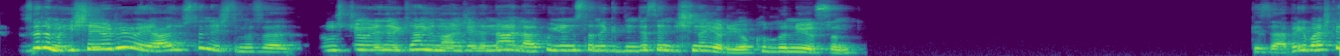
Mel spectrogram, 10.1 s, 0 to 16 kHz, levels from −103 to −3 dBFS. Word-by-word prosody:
Güzel 440 +1 +4
ama 310 -9 +7
işe 305 +6 0
yarıyor 405 +4 +5
ya. 270 -5 +2
Düşünsene 320 +6 -1
işte 305 -4 -9
mesela 215 -3 -4 0.2
Rusça 295 +2 -4
öğrenirken 315 +1 -1
Yunancayla 140 - -1
ne 140 - 0
alaka? 265 -3 0
Yunanistan'a 290 0 -1
gidince 265 +1 -4
senin 300 -2 -2
işine 275 0 -2
yarıyor, 170 -5 +1
kullanıyorsun. 185 -8 -1 2.9
Güzel. 190 -2 -3
Peki 280 +5 -1
başka 310 +5 +2
280 Hz, 130 wpm, -22 LUFS, 215-315 Hz, 2.9 s, ama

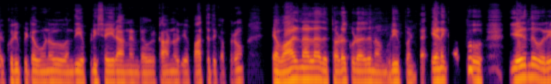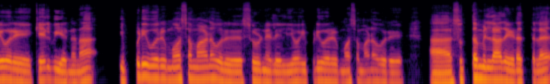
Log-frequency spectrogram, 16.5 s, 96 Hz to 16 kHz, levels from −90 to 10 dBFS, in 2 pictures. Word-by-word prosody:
குறிப்பிட்ட 115 -1 -1
உணவு 110 +1 0
வந்து 100 +2 -2
எப்டி 110 0 -2
செய்றாங்கன்ற 100 -2 0
ஒரு 100 - -7
காணொளிய 100 0 -3
பார்த்ததுக்கு - - -4
அப்புறம் 120 +2 -6 0.5
என் 100 -2 +5
வாழ்நாள்ல 130 +3 +5
அத 110 -1 0
தொடக்கூடாதுன்னு 110 -1 +1
நான் 100 -1 -5
முடிவு 110 -1 +2
பண்ட்டேன். 95 +10 -7
எனக்கு 125 0 +1
அப்போ 120 - +1 0.7
எழுந்த 155 +2 +5
ஒரே 125 +2 +3
ஒரு 120 -2 +1 0.3
கேள்வி 125 -1 0
என்னன்னா. 100 +4 -2 0.5
இப்படி 165 +7 0
ஒரு 145 -1 0
மோசமான 135 0 -1 0.2
ஒரு 115 -2 0 0.3
சூழ்நிலையிலும், 110 -2 -2
இப்படி 120 +2 -7
ஒரு 110 -1 -2
மோசமான 110 +1 -8 0.2
ஒரு 100 -1 -3 0.6
அ - - +3 0.3
சுத்தமில்லாத 130 0 +3
இடத்துல 110 0 -2
115 Hz, 125 wpm, -22 LUFS, 105-130 Hz, 0.7 s, என்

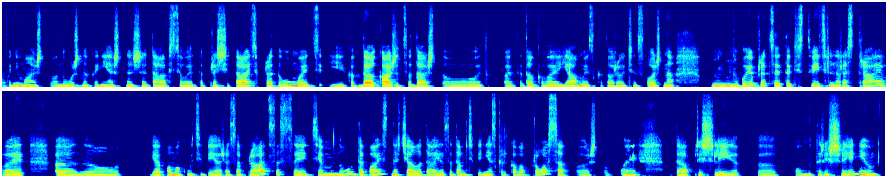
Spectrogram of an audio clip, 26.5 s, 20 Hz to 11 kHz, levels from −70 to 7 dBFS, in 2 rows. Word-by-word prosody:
понимаю, 205 -3 +1
что 195 +1 -5
нужно, 195 0 0
конечно 190 +1 -1
же, 190 0 0
да, 210 +4 +1
всё 200 -3 -3
это 185 -1 -4
просчитать, 215 +4 +2
продумать. 205 +1 +2
И 190 -1 -4
когда 200 +2 +5
кажется, 200 -1 +4
да, 195 +1 +3
что 185 -2 -2
это 185 0 -5 0.2
какая-то 185 -1 -6
долговая 190 -1 0
яма, 205 +3 +3
из 200 - -4
которой 200 -1 -2
очень 200 +1 -5
сложно, 205 0 0 0.6
м, 210 -1 +2
выбраться, 260 +1 0
это 220 -1 0
действительно 210 0 -1
расстраивает. 220 +2 +1 0.4
А, 205 -1 +3
но 210 0 -1 0.4
я 210 -1 +1
помогу 220 -2 +1
тебе 195 +1 -3
разобраться 200 - 0
с 285 -4 -9
этим. 195 -2 0
Но 215 +11 +1
давай 220 +4 +2
сначала, 220 -7 +1
да, 210 +2 -1
я 230 -2 0
задам 205 -1 -1
тебе 205 0 -6
несколько 210 0 -2
вопросов, 230 - 0
э, 195 0 -7
чтоб 185 0 -8
мы, 235 +4 0 0.6
да, 205 +1 +3
пришли, 210 -2 +2 0.3
э, 185 -1 -4
к - - -23 0.2
какому-то 185 0 -5
решению. 190 - +3
205 Hz, 120 wpm, -24 LUFS, 195-215 Hz, 0.6 s, когда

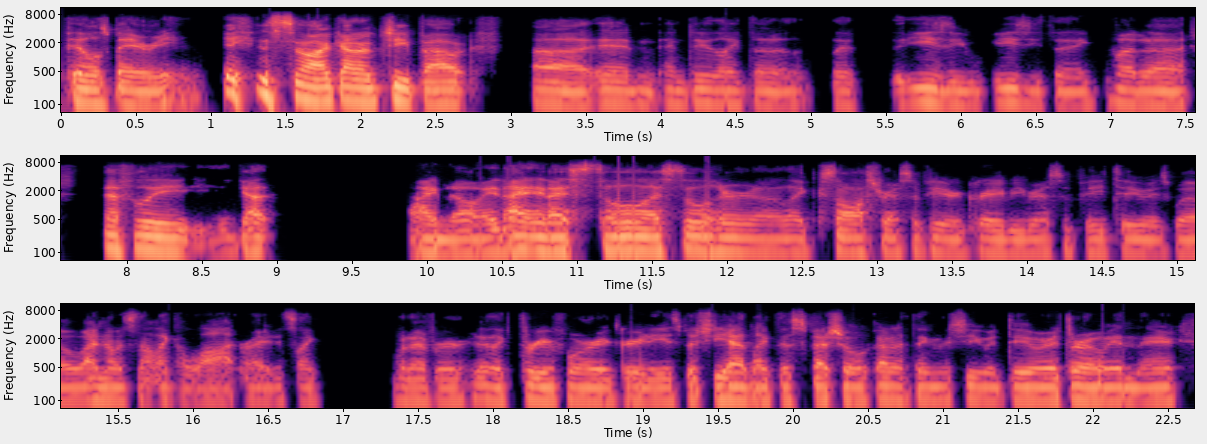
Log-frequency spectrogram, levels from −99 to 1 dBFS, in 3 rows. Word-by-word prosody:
Pillsbury. 100 -2 +2 0.5
So 140 - +6
I 115 0 +10
gotta 115 -2 +7
cheap 110 -1 +5
out, 100 0 +3 0.4
uh, 95 -3 0
and 100 -2 -5
and 100 -2 -8
do, 105 +1 -5
like, 95 -1 -7
the 95 -1 -8 0.2
the 95 -2 -9 0.3
easy 100 -2 -3 0.2
easy 105 -3 -5
thing. 95 0 -9
But, 100 -4 -5
uh, 95 -1 -3 0.4
definitely 100 - +2
got - - +3 0.9
I 95 0 +2
know. 95 0 -1
And 100 +2 +1
I 115 - +8
and 105 -1 +5
I 105 - +7
stole 110 +1 +2
I 105 0 +4
stole 110 0 0
her, 100 -1 -1
uh, 95 0 -7
like, 95 0 -8
sauce 100 -1 -2
recipe 100 0 -7
or 95 -1 -5
gravy 95 -2 -5
recipe, 95 0 -9
too, 95 0 -7
as 90 +2 -13
well. 95 0 -4
I 95 - +1
know 95 -1 -2
it's 95 0 -6
not, - - -7
like, - - -7
a - - -10
lot, - - -6
right? 95 -2 -7
It's 95 +2 -11
like 95 0 -10 0.5
whatever, 90 -1 -6
there 100 0 -5
are, - - -5
like, 95 0 -4
3 100 -2 +1
or 95 - -1
4 95 -1 -2
ingredients. 95 0 -4
But - - -4
she - - -1
had, 95 -1 +3
like, 95 -1 -3
the 95 - -5
special 100 -1 +1
kinda 100 -2 -2
thing 95 -1 -6
that 95 - -10
she 105 0 -5
would 95 -1 -7
do 95 -1 -1
or 95 0 +2
throw 95 -1 0
in 95 0 -1
there. 95 +1 -4
95 Hz, 195 wpm, -23 LUFS, 95-100 Hz, 0.9 s, I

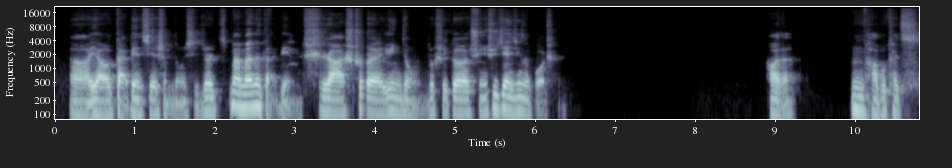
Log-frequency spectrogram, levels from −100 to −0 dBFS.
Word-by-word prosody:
呃， 95 -2 +1
要 95 0 +4
改 100 - +3
变 110 -2 0
些 100 +1 -2
什 100 - -8
么 - - -14
东 85 +2 -10
西“， 95 - -12
就 115 - 0
是 115 - -1 0.2
慢 155 -2 +5
慢 140 0 +7
地 150 - +4
改 - - -2
变， - - -7 0.2
吃 115 -2 -2
啊、 105 -2 +6
睡 130 +5 -2 0.2
啊、 - - +1
运 110 +2 -2
动 100 -2 -6
都 110 - -5
是 110 - -9
一 - - -5
个 105 -1 +4
循 110 +1 -7
序 135 +3 -3
渐 130 -2 +2
进 115 0 -2
的 105 - -2
过 - - -5
程。 - - -16 2.6
好 - - +2
的。 - - -5 0.7
嗯， 125 -2 -2
好， 105 -2 -3
不 110 - -4
客 105 - -6
气。 - - -11
110 Hz, 220 characters per minute, -25 LUFS, 100-120 Hz, 2.6 s, 慢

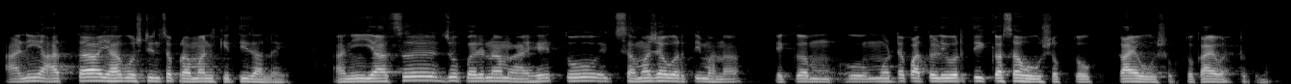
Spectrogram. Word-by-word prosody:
आणि 155 +5 -1
आत्ता 140 +4 +2
ह्या 155 -2 +4
गोष्टींचं 155 0 0
प्रमाण 140 0 +2
किती 135 +1 -2
झालं 120 -5 -2
आहे 110 -1 -9 0.6
आणि 135 +2 +1
याचा 145 +5 +2 0.3
जो 175 - +1
परिणाम 155 0 +2
आहे 135 +3 -1 0.2
तो 165 0 +1
एक 150 0 -8
समाजावरती 150 -1 +1
म्हणा, 125 -2 -4 0.4
एक - - -7
अं 135 -1 0 0.3
अं, 135 0 -3
मोठ्या 140 +2 -2
पातळीवरती 150 +1 +2
कसा 150 0 +3
होऊ 135 -3 +4
शकतो? 120 - -4 0.3
काय 135 0 +4
होऊ 120 -3 +1
शकतो? 120 - -11
काय 130 0 +2
वाटतं 120 0 -5
तुम्हाला? 105 +6 -21
140 Hz, 145 wpm, -21 LUFS, 135-155 Hz, 0.6 s, ह्या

